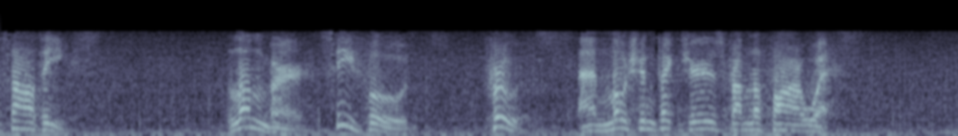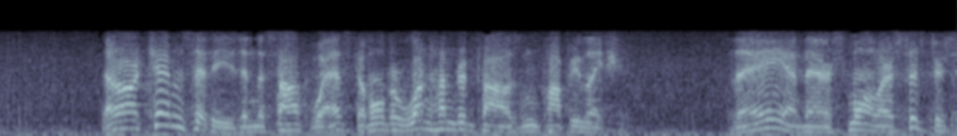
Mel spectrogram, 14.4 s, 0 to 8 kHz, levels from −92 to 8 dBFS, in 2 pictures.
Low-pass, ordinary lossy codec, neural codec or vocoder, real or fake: 7.2 kHz; AAC, 16 kbps; codec, 16 kHz in and 24 kHz out, 1 kbps, XY-Tokenizer; fake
